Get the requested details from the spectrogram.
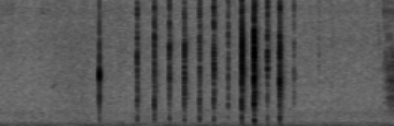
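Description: Fingernails tap together lightly in quick clicks.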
